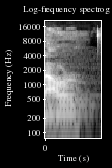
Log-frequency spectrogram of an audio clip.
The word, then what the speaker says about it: hour: purpose for example an hour an error and owner an honest man and so on here the word H is silent in all these words so we'll treat this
